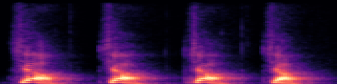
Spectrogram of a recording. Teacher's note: इनके उच्चारण के स्थान में जिह्वा का अग्रभाग है वो मुड़ करके तालु में स्पर्श हल्का सा होना चाहिए, जैसे ई। और इसी प्रकार से च च च च, जिह्वा ऊपर जाती है, च च छ ज झ य, और फिर इसी प्रकार से य श, इस प्रकार से उच्चारण करना है।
